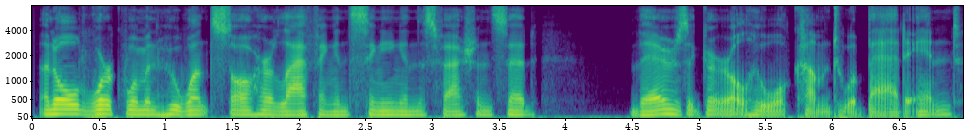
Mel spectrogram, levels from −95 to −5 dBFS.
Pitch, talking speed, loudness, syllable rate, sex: 105 Hz, 205 wpm, -20 LUFS, 4.8 syllables/s, male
